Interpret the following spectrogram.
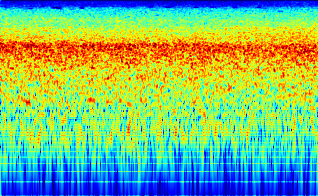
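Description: Swollen river in flood, muddy water rushing past in a steady, loud, unbroken rush.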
